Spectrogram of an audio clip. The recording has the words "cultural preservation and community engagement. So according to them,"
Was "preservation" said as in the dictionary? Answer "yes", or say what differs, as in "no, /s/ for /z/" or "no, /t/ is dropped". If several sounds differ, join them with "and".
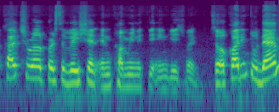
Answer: no, /ɹ/ is dropped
